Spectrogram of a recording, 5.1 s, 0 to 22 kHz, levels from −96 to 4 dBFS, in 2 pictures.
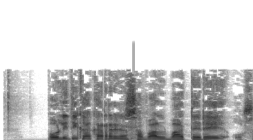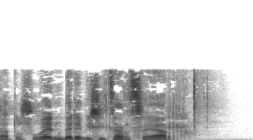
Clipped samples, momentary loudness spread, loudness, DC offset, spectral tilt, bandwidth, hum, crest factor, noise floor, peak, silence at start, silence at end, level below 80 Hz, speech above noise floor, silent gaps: under 0.1%; 8 LU; -16 LUFS; under 0.1%; -2 dB/octave; 11.5 kHz; none; 18 dB; -47 dBFS; 0 dBFS; 0.05 s; 0.55 s; -56 dBFS; 30 dB; none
